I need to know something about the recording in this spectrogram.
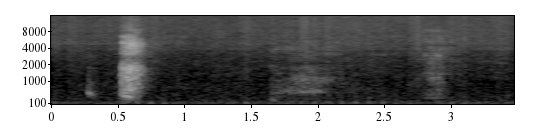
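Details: Congested cold with all-day nose tickling, dizziness and headache: a single short sneeze followed by soft breaths over background hiss; sneezing with a congested cold.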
